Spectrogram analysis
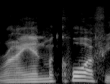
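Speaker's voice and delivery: put-on accent from New York. Retelling a slip of the tongue on the show: New York accent. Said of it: "I spit out in my New York accent".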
